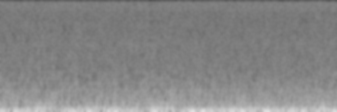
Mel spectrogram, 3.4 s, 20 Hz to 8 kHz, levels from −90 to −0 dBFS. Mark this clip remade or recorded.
remade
